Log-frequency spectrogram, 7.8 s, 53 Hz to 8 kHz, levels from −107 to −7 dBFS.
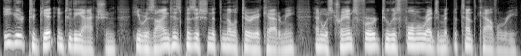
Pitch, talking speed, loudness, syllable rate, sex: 115 Hz, 185 wpm, -20 LUFS, 6.1 syllables/s, male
